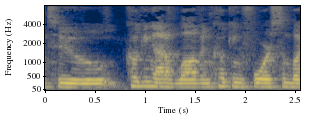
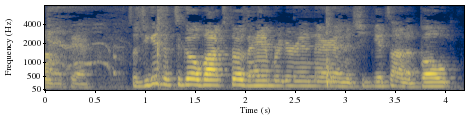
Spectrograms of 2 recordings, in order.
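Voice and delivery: ordinary delivery

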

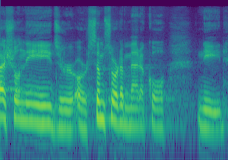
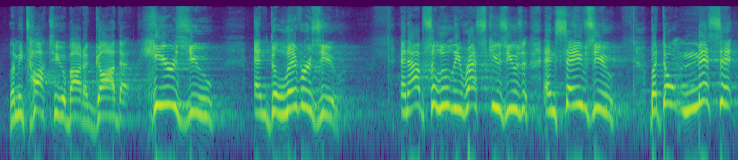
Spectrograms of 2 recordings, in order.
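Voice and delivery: higher, louder, building sermon voice; building toward the altar call, fervent; preaching at full force; 9 semitones higher, 5 dB louder than usual. Acted. Preaching crescendo.

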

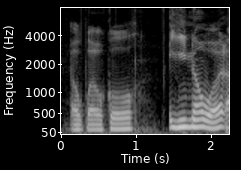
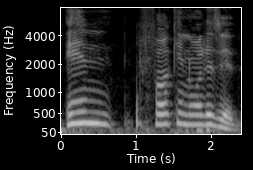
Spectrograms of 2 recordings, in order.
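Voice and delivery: indignant; 10 semitones higher than usual. Real, not acted. Incredulous defense of role.

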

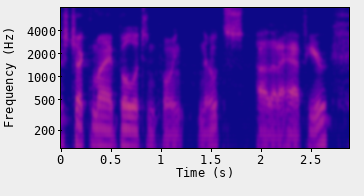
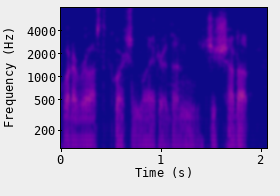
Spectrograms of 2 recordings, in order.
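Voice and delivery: quiet resigned inner voice; 6 semitones lower, 8 dB quieter, faster than usual. Pretend. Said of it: "I should have just been like".

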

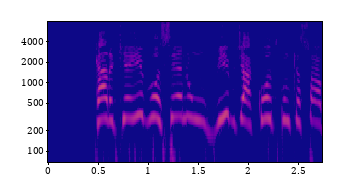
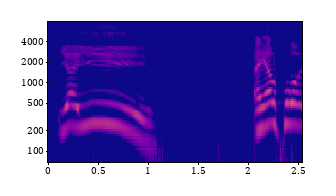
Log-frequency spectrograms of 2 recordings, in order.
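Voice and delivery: ordinary delivery

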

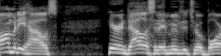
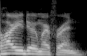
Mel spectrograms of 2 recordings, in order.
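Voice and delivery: ordinary talk, nothing marked

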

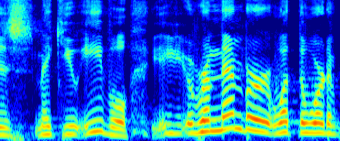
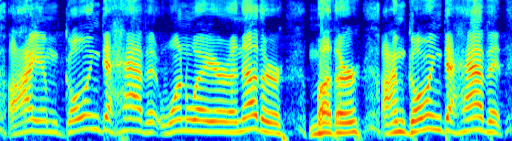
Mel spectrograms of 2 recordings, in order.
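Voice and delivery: put-on determined kid; 6 semitones higher than usual. Preacher voicing his teenage self insisting to his mother. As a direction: demand it like a stubborn teenager. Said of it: "I was like".

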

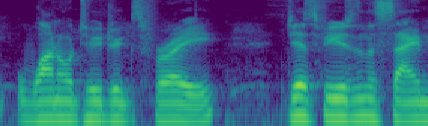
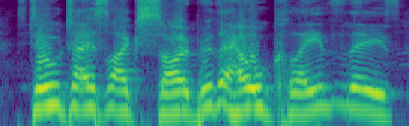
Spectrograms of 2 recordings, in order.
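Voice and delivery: louder, slow mock-irritated complaint; mock exasperation; 5 semitones higher, 5 dB louder, much slower than usual. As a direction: act fed up with the soapy cup. Retold growing hangover frustration.

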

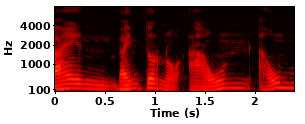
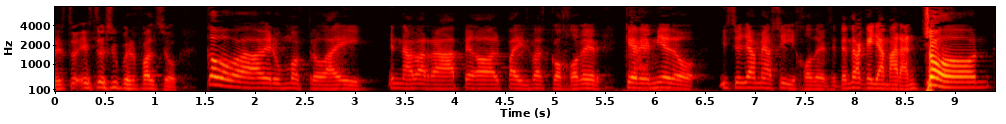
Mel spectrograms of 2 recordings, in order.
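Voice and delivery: loud, indignant ranting at mum; mock outraged rant; 3 semitones higher, 10 dB louder than usual. Son ranting loudly at his mother about the silly monster name. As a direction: rant to mum like it's a scandal. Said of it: "le decía a mi madre".

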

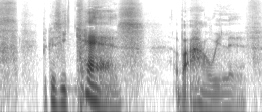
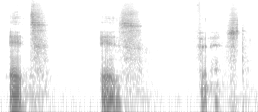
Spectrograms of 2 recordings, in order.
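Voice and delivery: dying last words, whispered; 21 dB quieter, slower than usual. Acted. Jesus' last words on the cross, whispered. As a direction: breathe it out like a final breath.

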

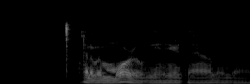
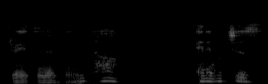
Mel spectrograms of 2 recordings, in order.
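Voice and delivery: ordinary talk, nothing marked

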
